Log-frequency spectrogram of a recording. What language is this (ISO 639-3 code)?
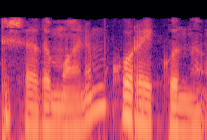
mal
